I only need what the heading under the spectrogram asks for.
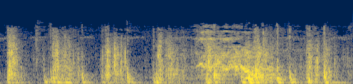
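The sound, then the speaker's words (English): Hooves clip-clop in a steady, uneven rhythm as horses move, and partway through a horse lets out a shrill, wavering whinny over the hoofbeats. “Listen. The horses, there's somebody out there.”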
